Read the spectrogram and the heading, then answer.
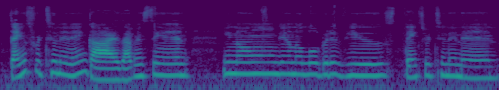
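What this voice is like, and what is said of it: Flat, monotone voice. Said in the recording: “my voice is so monotone... it does sound so monotone”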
